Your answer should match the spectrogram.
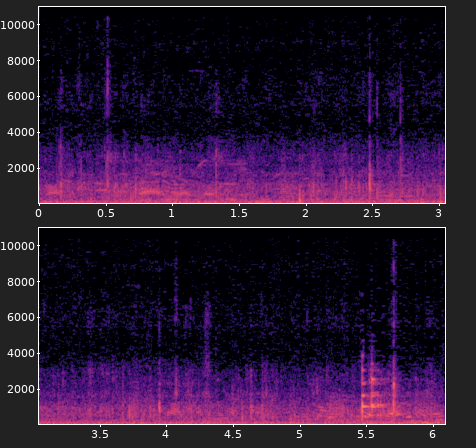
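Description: Distant voices of players and spectators calling and chatting around a baseball field, over a steady low rumble of outdoor air. A louder call comes near the end.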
